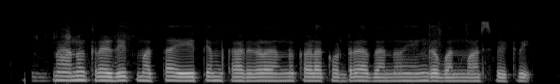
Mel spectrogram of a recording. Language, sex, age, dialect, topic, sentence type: Kannada, female, 18-24, Central, banking, question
